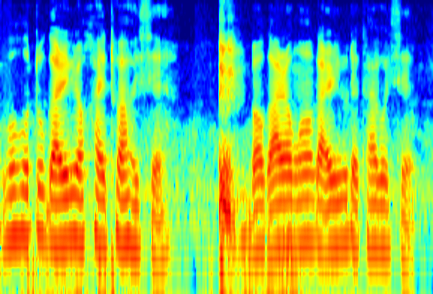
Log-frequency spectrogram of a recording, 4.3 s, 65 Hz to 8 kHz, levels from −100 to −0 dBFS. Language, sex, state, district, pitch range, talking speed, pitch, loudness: Assamese, female, Assam, Sonitpur, 140-155 Hz, 140 wpm, 150 Hz, -17 LUFS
